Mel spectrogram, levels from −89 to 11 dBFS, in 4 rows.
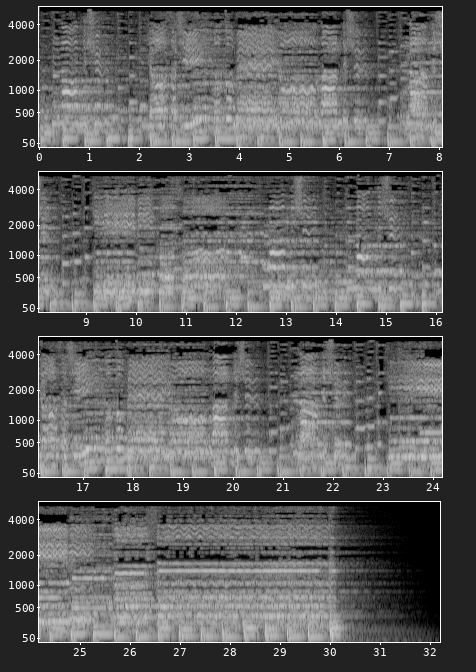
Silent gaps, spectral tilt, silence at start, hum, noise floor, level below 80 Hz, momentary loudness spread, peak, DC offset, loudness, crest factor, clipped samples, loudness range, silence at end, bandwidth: none; -7.5 dB/octave; 0 s; none; -65 dBFS; -30 dBFS; 8 LU; -2 dBFS; under 0.1%; -18 LUFS; 16 dB; under 0.1%; 4 LU; 1.65 s; 5.4 kHz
